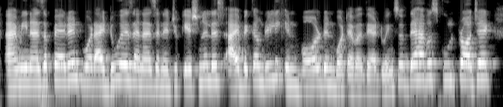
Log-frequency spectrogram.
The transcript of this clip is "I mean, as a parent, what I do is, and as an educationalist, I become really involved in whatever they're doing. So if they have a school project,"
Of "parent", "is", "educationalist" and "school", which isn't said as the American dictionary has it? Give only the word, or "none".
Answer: none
